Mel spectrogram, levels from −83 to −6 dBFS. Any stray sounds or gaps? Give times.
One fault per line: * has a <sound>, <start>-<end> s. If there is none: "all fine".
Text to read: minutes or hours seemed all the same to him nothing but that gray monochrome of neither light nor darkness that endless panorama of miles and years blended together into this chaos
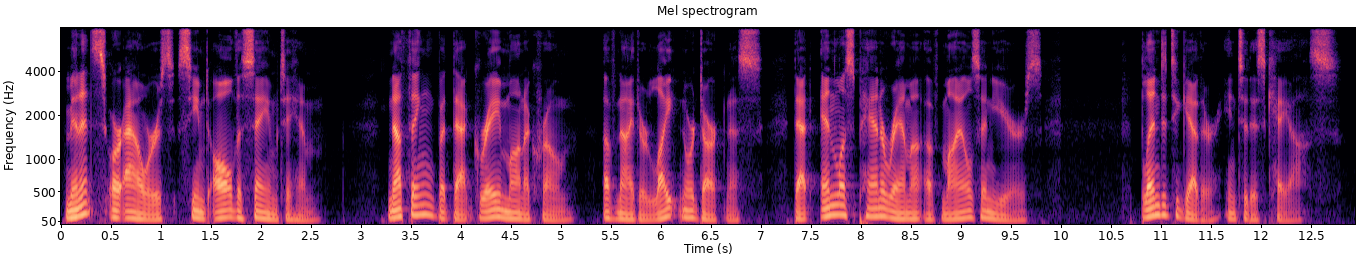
all fine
